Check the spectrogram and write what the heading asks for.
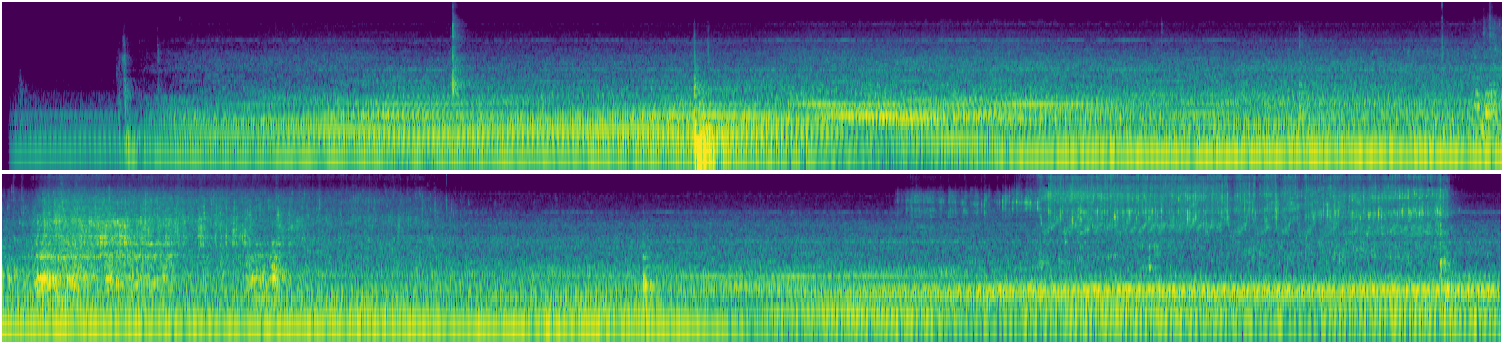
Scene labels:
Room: lavatory; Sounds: door, light switch, toilet flushing, running water

